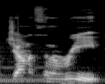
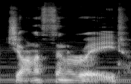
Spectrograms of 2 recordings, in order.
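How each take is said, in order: First: The surname's vowel is like 'ee' in 'see'. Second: The surname's vowel is like 'ay' in 'day'. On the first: "depending on how you pronounce it" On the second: "I go with Raid because that's how it's spelled in game"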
